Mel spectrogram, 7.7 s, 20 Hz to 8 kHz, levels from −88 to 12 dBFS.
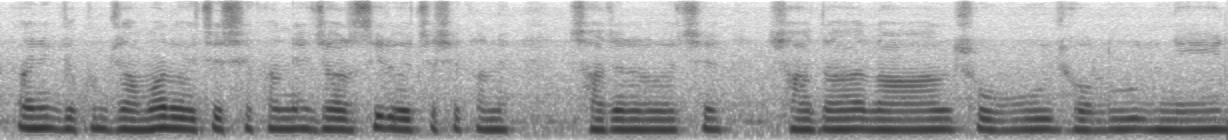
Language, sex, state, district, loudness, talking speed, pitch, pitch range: Bengali, female, West Bengal, Kolkata, -16 LUFS, 115 wpm, 175 Hz, 170-185 Hz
